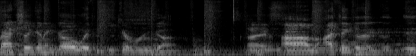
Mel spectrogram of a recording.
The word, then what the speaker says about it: Ikaruga: I've always called it Ikaruga. Am I saying it wrong? Yo, definitely. Yes. It's Japanese phonetics. Yes. Ikaruga. Yeah. What do I know? not Japanese. Right. So yeah, anyway, Ikaruga, which would be more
